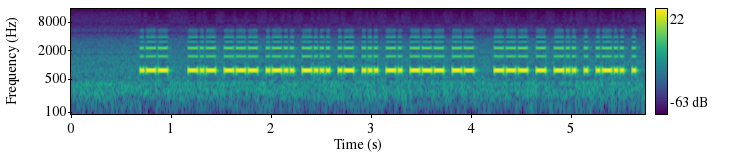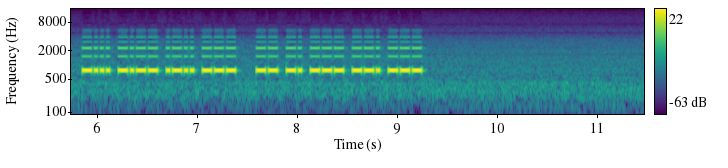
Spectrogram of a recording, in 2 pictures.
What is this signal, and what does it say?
Morse code (Russian alphabet), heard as a keyed tone, machine-sent, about 40 wpm, 770 Hz. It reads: В КОЛБАСНОМ ОТДЕЛЕ БЫЛО МНОГО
